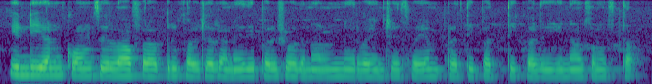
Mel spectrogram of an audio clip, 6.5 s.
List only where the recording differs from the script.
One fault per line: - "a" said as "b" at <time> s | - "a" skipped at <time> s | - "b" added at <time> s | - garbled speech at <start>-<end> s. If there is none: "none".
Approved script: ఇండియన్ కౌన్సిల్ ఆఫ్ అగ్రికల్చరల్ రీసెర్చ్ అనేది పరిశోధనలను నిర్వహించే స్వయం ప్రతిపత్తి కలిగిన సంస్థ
- "రీసెర్చ్" skipped at 2.2 s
